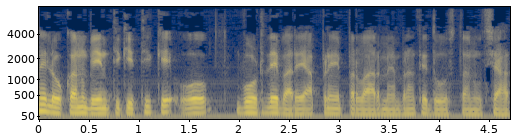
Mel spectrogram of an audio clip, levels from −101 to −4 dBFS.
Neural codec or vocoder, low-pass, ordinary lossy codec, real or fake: none; none; none; real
